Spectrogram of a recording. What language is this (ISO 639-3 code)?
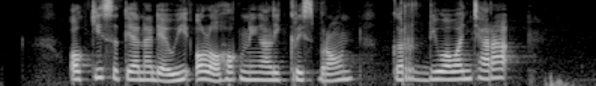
sun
